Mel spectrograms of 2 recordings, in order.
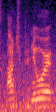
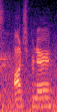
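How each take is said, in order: First: It is pronounced the American way. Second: It is pronounced the Australian way. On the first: "I've always pronounced this" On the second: "In Australia, they pronounce this"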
